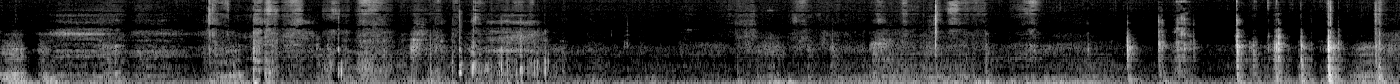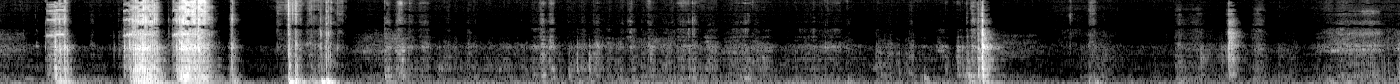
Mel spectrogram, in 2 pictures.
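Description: Screwdriver working screws out of a wooden batten that holds a boat's battery in its box, with scraping and small clicks. A cluster of loud knocks comes about halfway through, and a single sharp knock a little later.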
